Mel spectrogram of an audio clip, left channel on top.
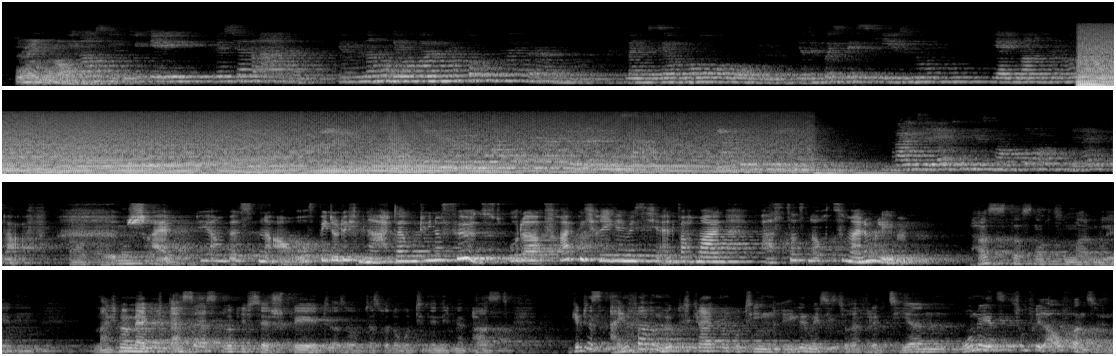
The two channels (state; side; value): different; both; correlation 0.00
